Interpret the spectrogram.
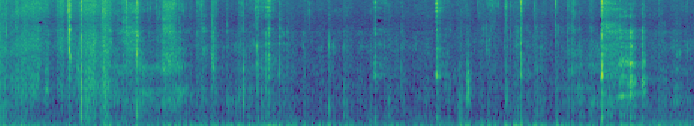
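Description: Close-miked chewing and wet mouth sounds of someone eating spicy instant noodle soup, with many small sharp clicks.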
